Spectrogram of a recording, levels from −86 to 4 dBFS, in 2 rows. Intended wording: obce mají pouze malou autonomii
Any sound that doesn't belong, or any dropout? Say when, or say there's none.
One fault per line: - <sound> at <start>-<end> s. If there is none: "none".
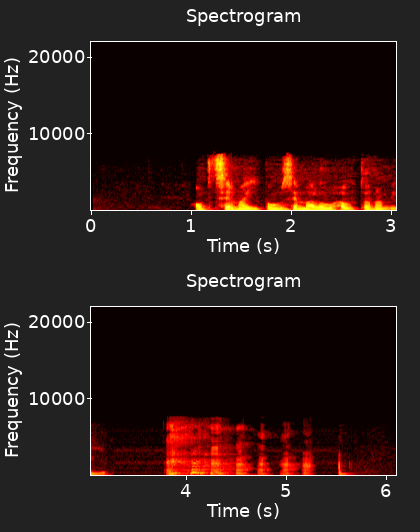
- laugh at 3.8-5.3 s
